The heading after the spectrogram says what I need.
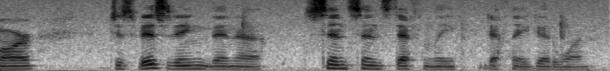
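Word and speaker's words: Cin Cin: personal favorites is uh simpson or chinchin it's a c-i-n-c-i-n so people i've heard it pronounced simpson i've heard pronounced chin chin so i don't know i'm going with simpson which i still need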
